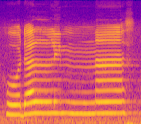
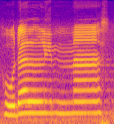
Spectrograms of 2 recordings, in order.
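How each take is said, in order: The two takes are said the same way.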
